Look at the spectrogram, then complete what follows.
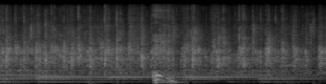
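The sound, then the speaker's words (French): An audience applauds Jesus at a church service: steady applause for several seconds, a dense crackle of many hands clapping at an even loudness, with a low sustained hum underneath and no one speaking. “Est-ce qu'on peut applaudir Jésus parce qu'il est tellement bon?”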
